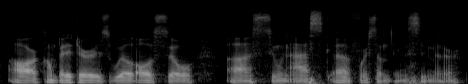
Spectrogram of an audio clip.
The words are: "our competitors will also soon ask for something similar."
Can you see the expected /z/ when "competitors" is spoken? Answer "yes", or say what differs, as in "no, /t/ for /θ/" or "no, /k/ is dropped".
yes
